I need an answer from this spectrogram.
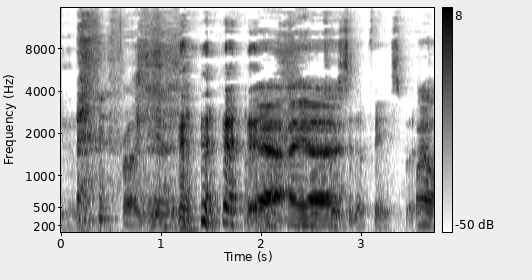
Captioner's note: laughing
